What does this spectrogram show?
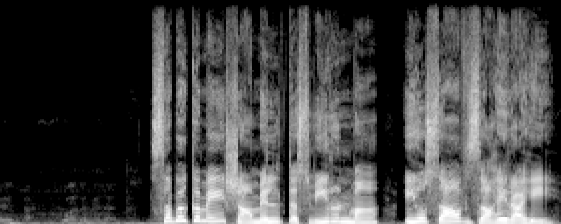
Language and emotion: Sindhi, neutral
